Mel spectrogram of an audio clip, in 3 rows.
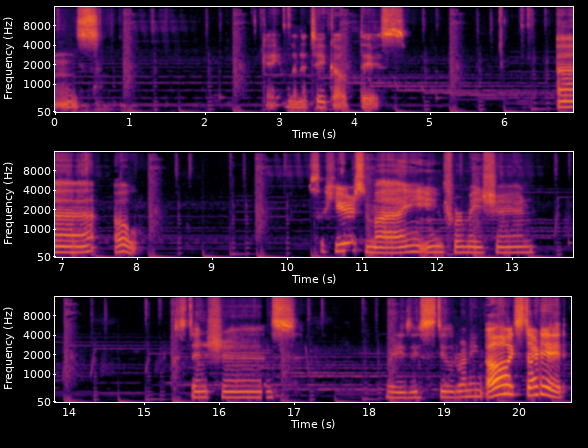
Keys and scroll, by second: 0.5 super+,.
